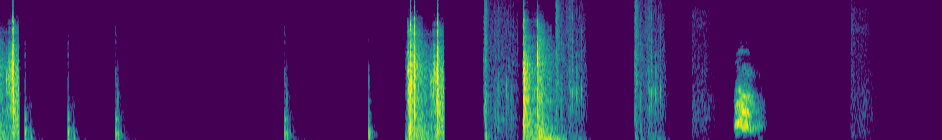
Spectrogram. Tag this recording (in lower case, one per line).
door
bow-wow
